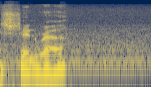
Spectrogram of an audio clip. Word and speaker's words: Shinra: You have Wolf and Shinra.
